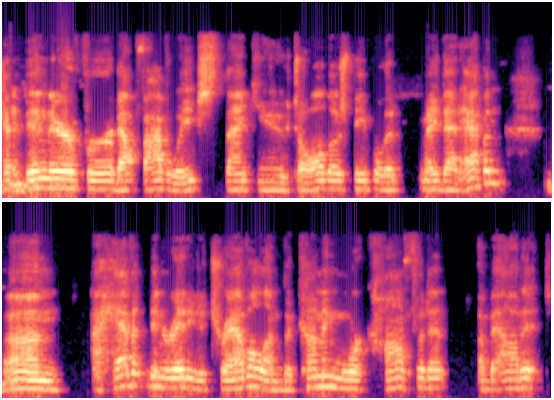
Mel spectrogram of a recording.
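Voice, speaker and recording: This speaker has an Arkansas accent and talks at a fairly slow pace with ordinary pitch variation. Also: man, fairly high pitch for a man. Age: 70s. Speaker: underwater photographer and author. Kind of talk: interview. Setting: video call.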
